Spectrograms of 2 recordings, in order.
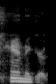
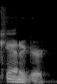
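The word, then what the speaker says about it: Kanigher: Robert Caner. That's how you pronounce the guy's last name. Yep. Robert Caniger.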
